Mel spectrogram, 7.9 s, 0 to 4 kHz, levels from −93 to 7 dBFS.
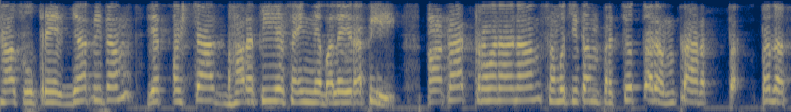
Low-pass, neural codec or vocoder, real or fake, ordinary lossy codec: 3.6 kHz; codec, 44.1 kHz, 2.6 kbps, SNAC; fake; none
